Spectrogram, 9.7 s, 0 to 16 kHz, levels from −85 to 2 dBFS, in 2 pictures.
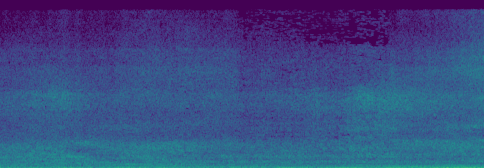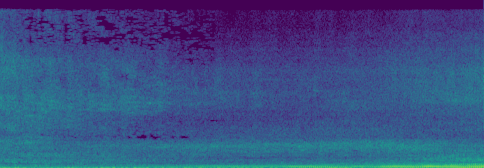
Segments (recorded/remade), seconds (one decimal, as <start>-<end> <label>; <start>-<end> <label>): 0.0-2.4 remade; 2.4-3.9 recorded; 3.9-5.0 remade; 5.0-7.0 recorded; 7.0-9.7 remade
